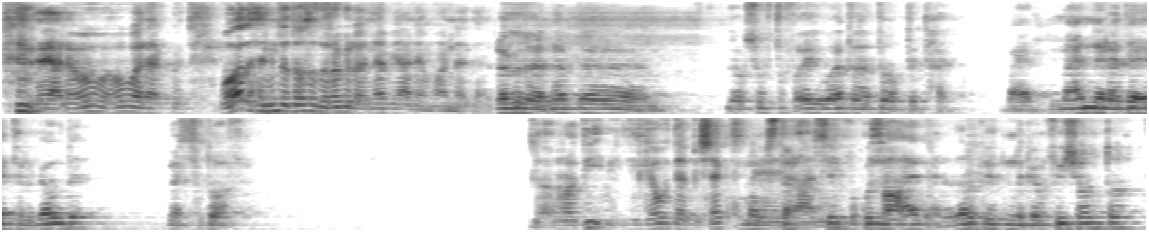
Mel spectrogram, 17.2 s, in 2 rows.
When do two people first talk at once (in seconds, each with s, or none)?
14.0 s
